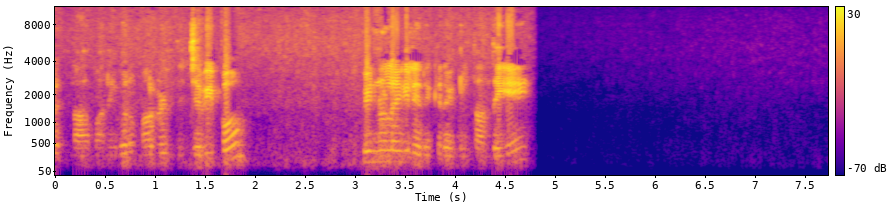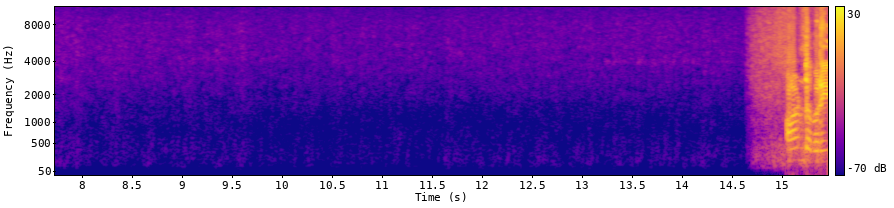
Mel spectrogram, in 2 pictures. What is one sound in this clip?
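An elderly man speaks slowly and solemnly into a microphone, with long pauses.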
